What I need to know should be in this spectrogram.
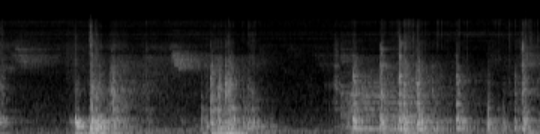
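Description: A metal tool knocks and scrapes against metal bars.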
